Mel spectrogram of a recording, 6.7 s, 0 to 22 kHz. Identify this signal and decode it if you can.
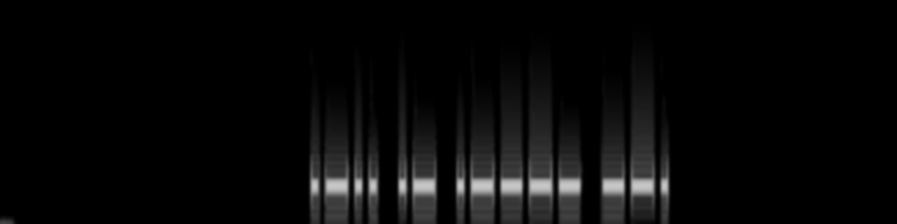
Morse code, heard as a keyed tone, about 22 wpm, 700 Hz. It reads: LA1G
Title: DXCC-100 Call Signs - 4 Characters - 22wpm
